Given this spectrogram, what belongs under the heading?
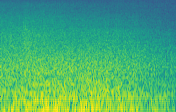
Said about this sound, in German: Über mir schwarze Wolken, die ein Orkan dahin treibt. Gelbe Risse im Himmel. Gischt auf den alten Steinen.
